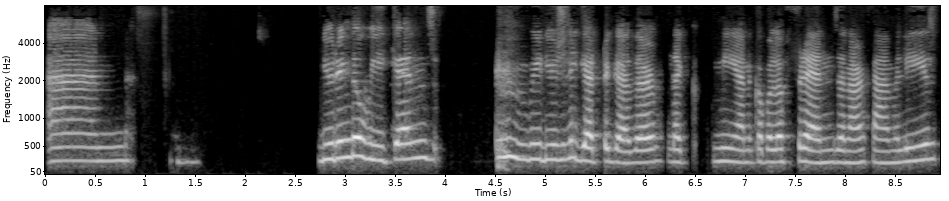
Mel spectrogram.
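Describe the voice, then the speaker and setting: A woman's voice: a little high, measured pace, long pauses, dull audio. Chatty teenage girl. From Zambia. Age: teens. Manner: chatty, animated, says "like" a lot. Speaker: co-host, interviewee. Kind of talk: casual chat podcast.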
